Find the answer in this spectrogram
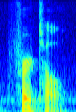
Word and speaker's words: fertile: manure it is very fertile or fertile some people pronounce it different ways fertile so not useless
